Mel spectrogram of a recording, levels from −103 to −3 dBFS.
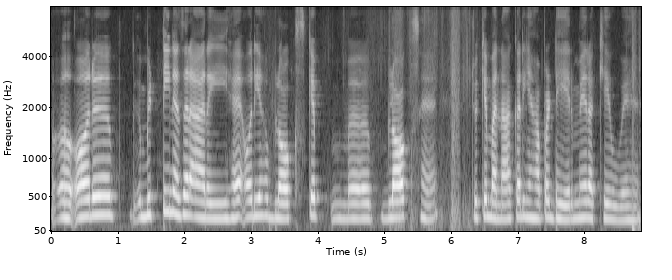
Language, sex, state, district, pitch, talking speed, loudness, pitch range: Hindi, female, Bihar, Muzaffarpur, 210 Hz, 170 wpm, -17 LUFS, 200-225 Hz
